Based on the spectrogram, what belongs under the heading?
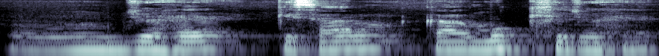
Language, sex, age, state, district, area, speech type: Hindi, male, 45-60, Uttar Pradesh, Chandauli, urban, spontaneous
